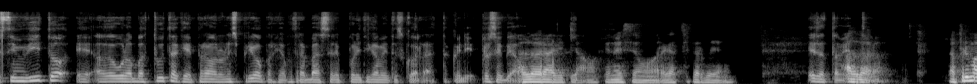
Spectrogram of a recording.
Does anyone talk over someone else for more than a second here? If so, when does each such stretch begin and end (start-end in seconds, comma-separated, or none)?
none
